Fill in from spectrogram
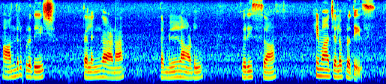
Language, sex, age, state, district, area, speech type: Telugu, female, 45-60, Andhra Pradesh, Konaseema, rural, spontaneous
